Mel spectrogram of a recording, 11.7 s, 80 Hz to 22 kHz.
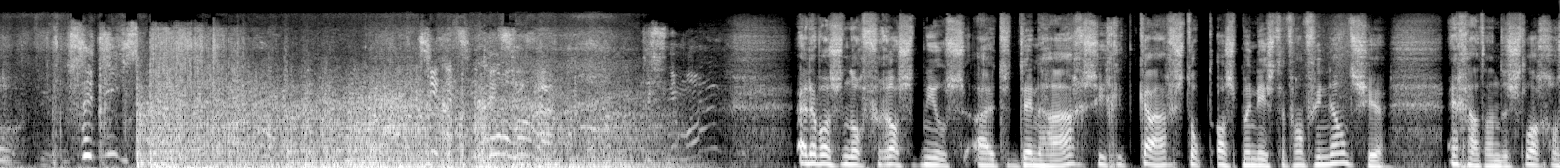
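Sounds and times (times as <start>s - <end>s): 
speech: 0.6s - 1.5s, 6.0s - 11.7s
huge explosion of a large navy ship filmed on a mobile phone: 1.0s - 5.5s.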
